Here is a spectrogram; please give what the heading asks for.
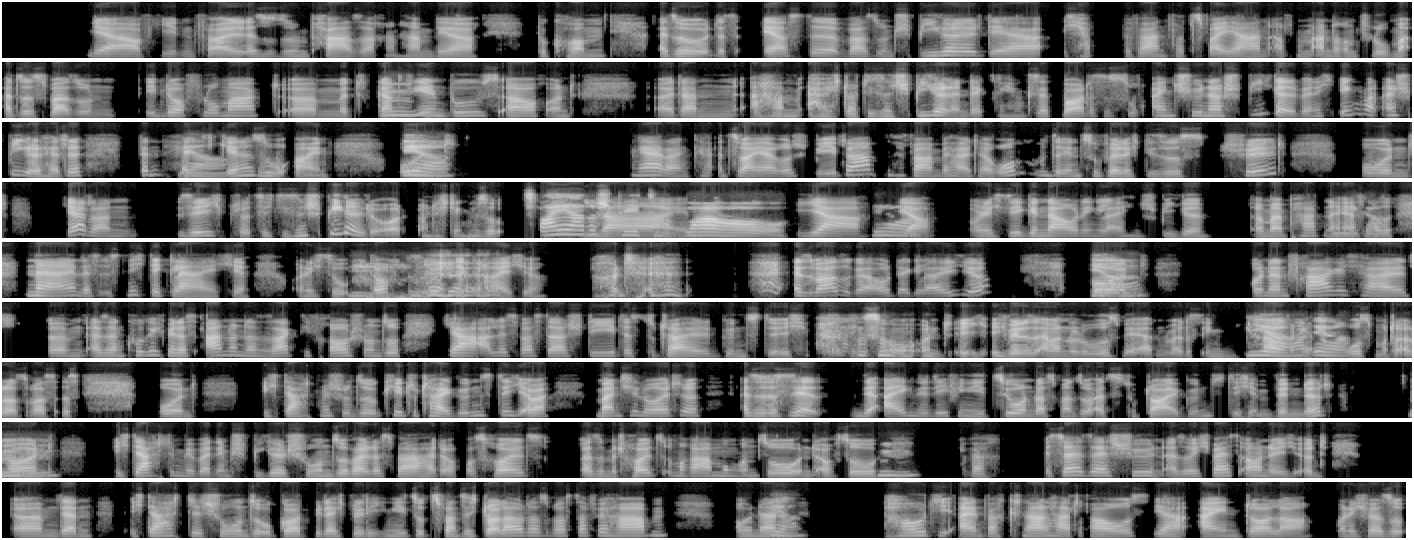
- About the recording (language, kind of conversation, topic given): German, podcast, Warum ist es dir wichtig, regional einzukaufen?
- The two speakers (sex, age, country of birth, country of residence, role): female, 25-29, Germany, Germany, guest; female, 40-44, Germany, Portugal, host
- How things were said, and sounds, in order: in English: "Boots"; put-on voice: "Nein, das ist nicht der gleiche"; chuckle; laughing while speaking: "Und e es war sogar auch der Gleiche"; chuckle; laughing while speaking: "So und ich"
